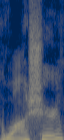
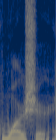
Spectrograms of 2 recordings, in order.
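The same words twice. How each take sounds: First: Said in the usual way. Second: "Warsher" with an r slipped in, said like war-sher; Cincinnati pronunciation. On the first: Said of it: "you know, like". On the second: Retold or imitated. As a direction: imitate the local "Warsher" with a clear r after the a. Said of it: "people tell me that Cincinnati has an accent".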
